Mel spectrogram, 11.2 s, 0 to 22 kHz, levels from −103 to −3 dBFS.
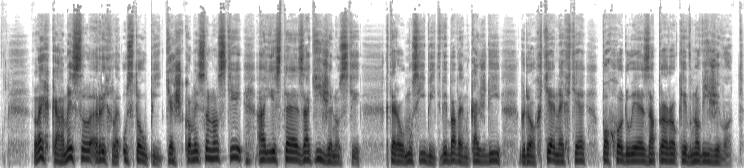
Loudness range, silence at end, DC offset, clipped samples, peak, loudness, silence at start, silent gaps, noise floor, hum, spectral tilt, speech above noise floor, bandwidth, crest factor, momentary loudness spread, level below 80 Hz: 2 LU; 0.05 s; under 0.1%; under 0.1%; -2 dBFS; -19 LUFS; 0.15 s; none; -43 dBFS; none; -5 dB/octave; 25 dB; 20 kHz; 18 dB; 7 LU; -56 dBFS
